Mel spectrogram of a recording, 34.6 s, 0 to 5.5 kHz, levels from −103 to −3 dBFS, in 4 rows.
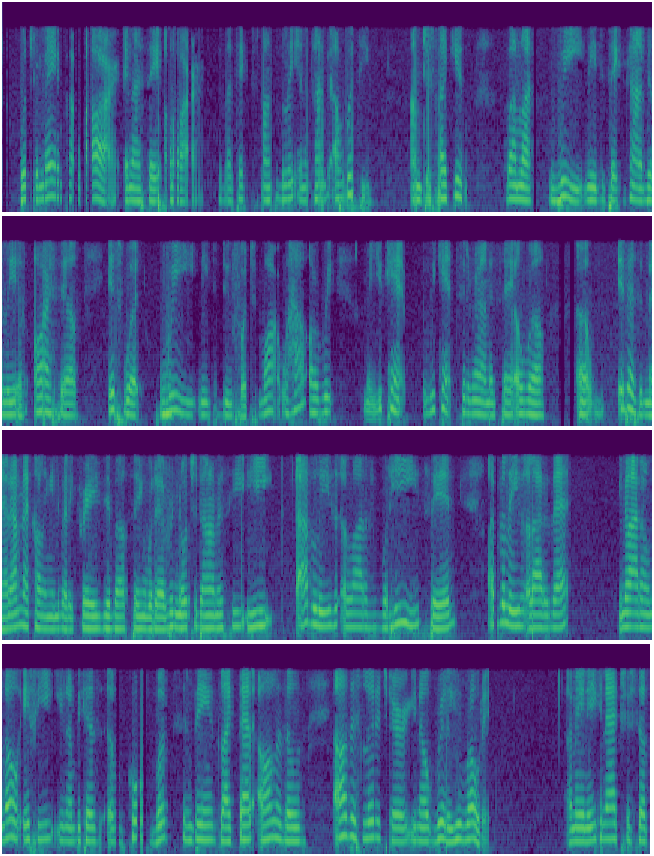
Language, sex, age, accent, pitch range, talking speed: English, female, 30-49, American, 155-185 Hz, 210 wpm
